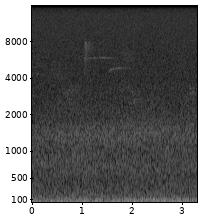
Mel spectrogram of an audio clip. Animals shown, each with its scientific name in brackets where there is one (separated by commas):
Black-throated Green Warbler (Setophaga virens), Red-eyed Vireo (Vireo olivaceus)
